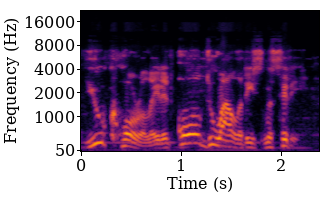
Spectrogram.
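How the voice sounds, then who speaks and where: A theatrical villain, wildly swinging pitch. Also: male voice, big pitch swings, brisk, slightly rough. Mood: calculating, gloating. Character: theatrical split-personality male crime boss villain, menacing and gloating. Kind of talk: audio drama acting. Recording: dull lo-fi audio drama, music behind.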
